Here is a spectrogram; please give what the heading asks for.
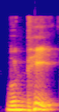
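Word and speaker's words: बुद्धि: Buddhi, I think we have already discussed. Uddhi, the compound uddha, the dha has to be, second dha has to be aspirated.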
